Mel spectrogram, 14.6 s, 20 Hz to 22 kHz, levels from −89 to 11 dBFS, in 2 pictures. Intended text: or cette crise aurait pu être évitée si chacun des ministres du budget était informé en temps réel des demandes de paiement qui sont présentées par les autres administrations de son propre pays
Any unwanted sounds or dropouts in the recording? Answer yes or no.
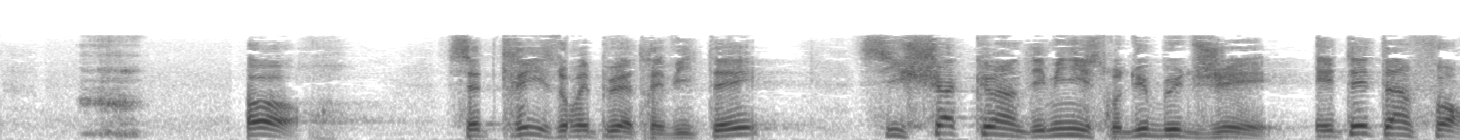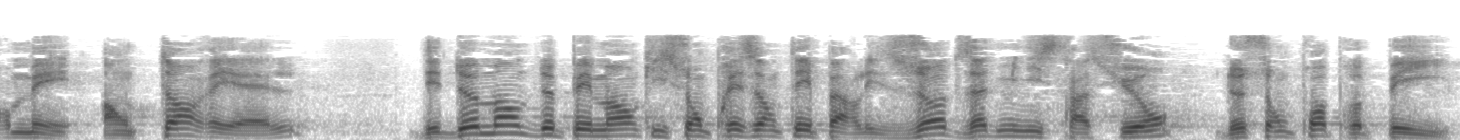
yes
